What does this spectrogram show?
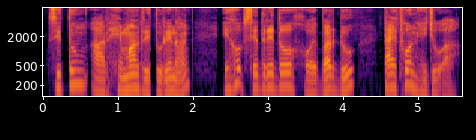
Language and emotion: Santali, neutral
